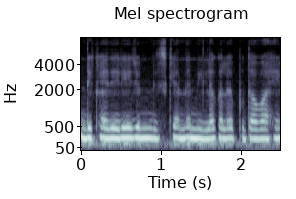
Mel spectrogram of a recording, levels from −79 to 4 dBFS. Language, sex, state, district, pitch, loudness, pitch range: Hindi, female, Bihar, Purnia, 225 Hz, -12 LUFS, 215-225 Hz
